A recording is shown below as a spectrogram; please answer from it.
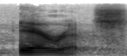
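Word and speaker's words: אֶרֶץ: is actually the noun Eretz like Eretz Israel the Land of Israel Eretz is a seg late noun and accent on the next last syllable alright we're going to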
